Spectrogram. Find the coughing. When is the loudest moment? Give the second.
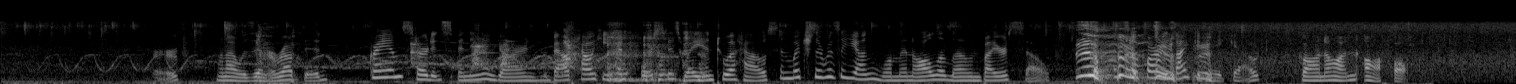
11 s.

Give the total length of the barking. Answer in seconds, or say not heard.
2 s.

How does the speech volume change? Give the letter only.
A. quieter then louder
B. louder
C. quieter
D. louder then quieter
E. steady
E.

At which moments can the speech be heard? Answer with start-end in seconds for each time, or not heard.
1.5-14.3.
